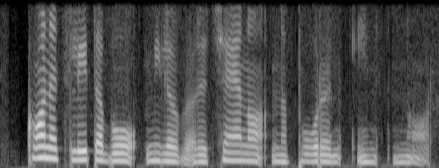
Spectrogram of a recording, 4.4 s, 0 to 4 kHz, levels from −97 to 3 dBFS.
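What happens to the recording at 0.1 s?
From 0.08 to 0.28 s the background becomes a steady, featureless hiss about 4 dB off level, likely comfort noise in place of the background during a transmission pause.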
